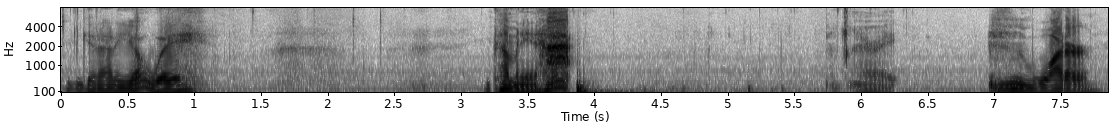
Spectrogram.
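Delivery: ordinary talk, nothing marked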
